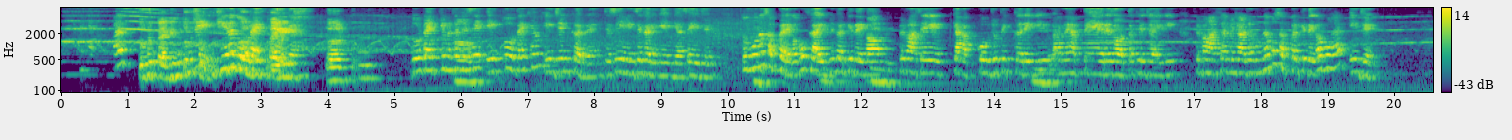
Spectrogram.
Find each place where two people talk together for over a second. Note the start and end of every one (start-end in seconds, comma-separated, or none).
2.0-3.6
